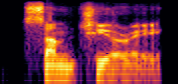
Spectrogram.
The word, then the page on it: sumptuary: British English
